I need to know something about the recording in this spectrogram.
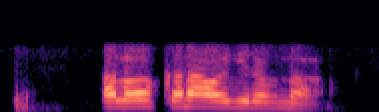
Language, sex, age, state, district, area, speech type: Manipuri, male, 30-45, Manipur, Churachandpur, rural, conversation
